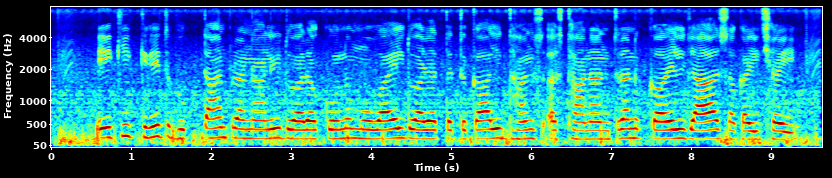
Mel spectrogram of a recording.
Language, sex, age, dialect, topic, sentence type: Magahi, female, 18-24, Western, banking, statement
